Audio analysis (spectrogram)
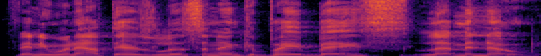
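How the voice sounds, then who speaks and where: An actor playing a cocky, theatrical vampire rock star, telling boastful and flippant stories in a podcast drama. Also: male voice, high voice, brisk, a bit bright. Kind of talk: fiction podcast acting, mock interview. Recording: music playing behind the voice.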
